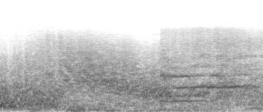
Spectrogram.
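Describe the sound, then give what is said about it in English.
Loud, dense cinematic sound effects from the theatrical trailer for Star Wars: Attack of the Clones, a continuous roaring rush with a harsh, broad texture that holds steady throughout. “Okay, we just watched the theatrical trailer for Star Wars.”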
